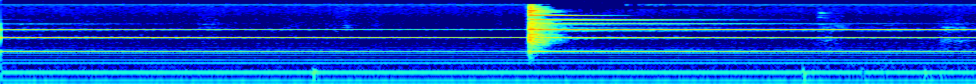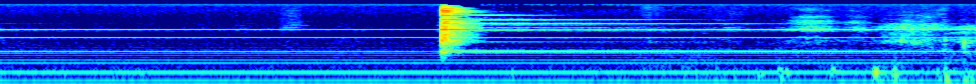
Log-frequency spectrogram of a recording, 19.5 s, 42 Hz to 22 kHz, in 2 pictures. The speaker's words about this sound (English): You can open your eyes and come out of meditation when I ring the gong, this bell, 3 times.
